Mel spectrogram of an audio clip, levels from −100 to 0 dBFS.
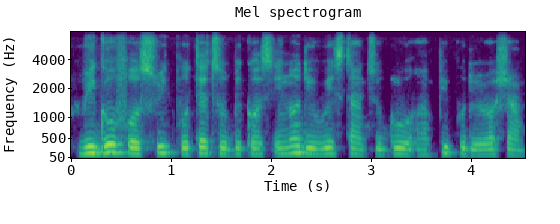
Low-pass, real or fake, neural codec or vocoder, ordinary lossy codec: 7.2 kHz; real; none; Opus, 32 kbps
